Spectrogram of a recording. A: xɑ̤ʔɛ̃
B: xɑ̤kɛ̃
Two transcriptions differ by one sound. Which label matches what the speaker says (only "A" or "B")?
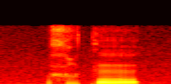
B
